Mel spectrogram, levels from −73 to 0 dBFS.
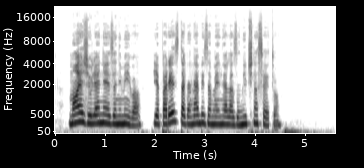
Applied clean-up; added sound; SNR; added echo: neural mask model Resemble Enhance denoiser.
